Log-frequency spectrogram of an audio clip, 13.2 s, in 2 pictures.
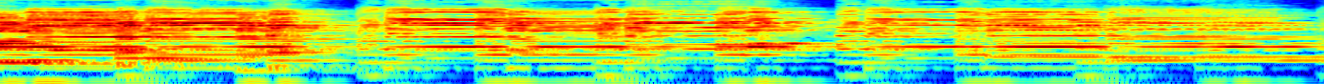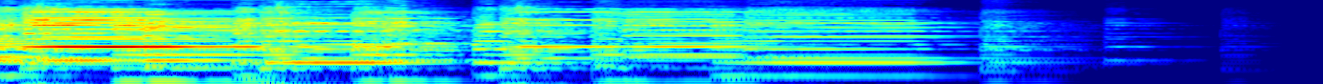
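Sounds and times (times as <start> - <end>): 
saxophone quartet playing: 0.0 - 12.3.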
